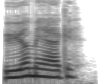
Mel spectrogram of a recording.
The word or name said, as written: øremærke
